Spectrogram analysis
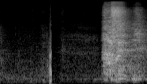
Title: What Happens When You Sneeze and Fart at the Same Time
